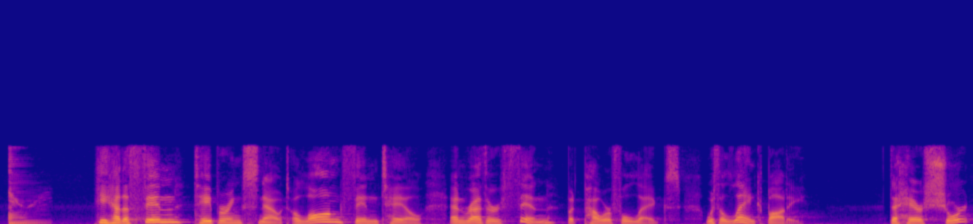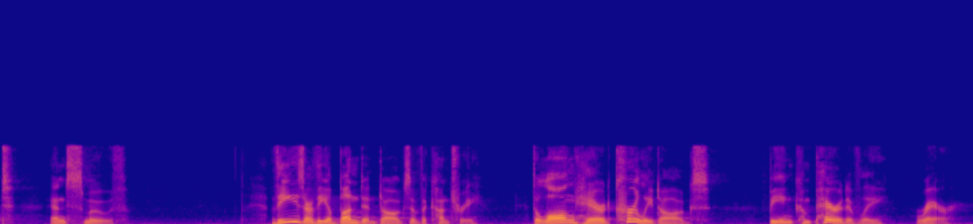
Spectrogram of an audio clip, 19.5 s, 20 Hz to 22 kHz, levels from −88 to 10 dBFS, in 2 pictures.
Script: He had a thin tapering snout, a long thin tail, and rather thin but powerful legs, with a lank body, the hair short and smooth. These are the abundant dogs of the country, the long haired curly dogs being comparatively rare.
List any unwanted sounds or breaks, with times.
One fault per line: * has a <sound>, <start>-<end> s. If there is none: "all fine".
* has a thud, 0.1-0.5 s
